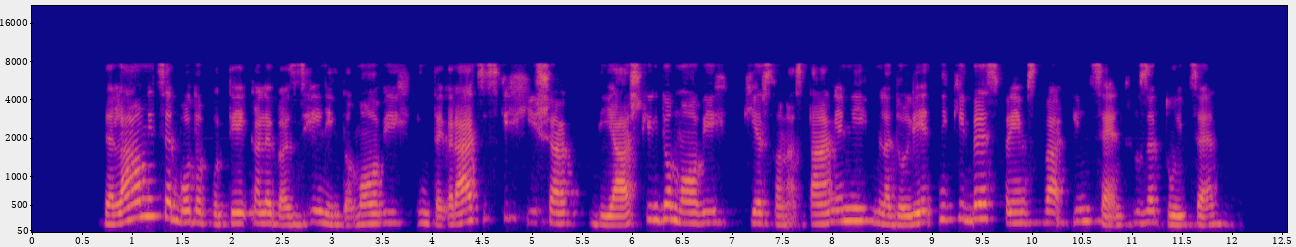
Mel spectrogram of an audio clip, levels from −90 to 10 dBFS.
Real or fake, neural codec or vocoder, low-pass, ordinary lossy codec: fake; codec, 16 kHz, 8 kbps, FunCodec, trained on LibriTTS, 25 frames a second; none; none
